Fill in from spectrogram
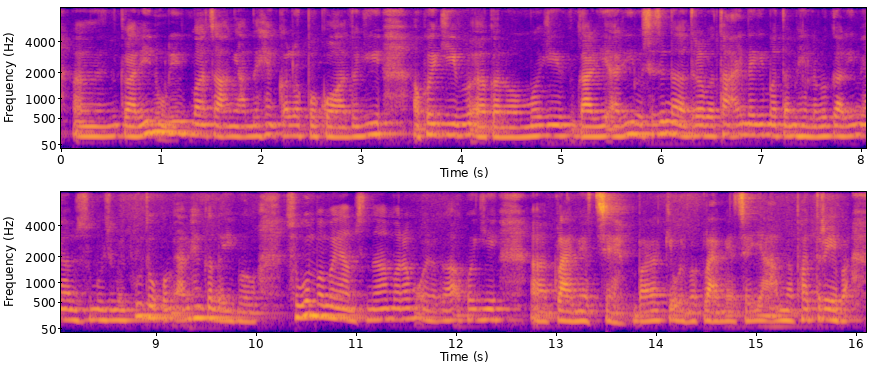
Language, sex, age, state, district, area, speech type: Manipuri, female, 30-45, Manipur, Bishnupur, rural, spontaneous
